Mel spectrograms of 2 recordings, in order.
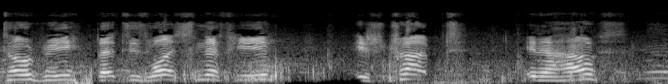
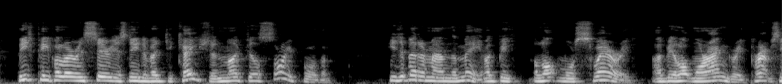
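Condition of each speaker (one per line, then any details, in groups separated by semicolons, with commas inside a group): Cerebral palsy; wheelchair; speech difficulties
No condition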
